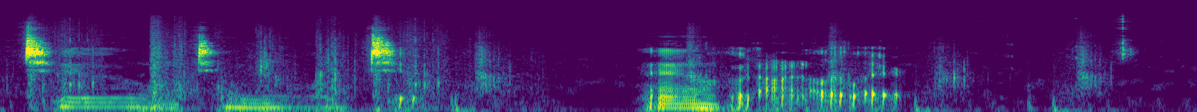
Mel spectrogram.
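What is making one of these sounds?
A shovel digs into dirt with short crunching thuds.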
